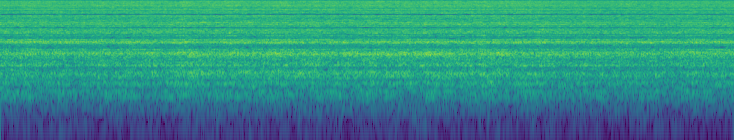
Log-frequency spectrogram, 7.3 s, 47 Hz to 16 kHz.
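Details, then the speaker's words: Grinding the back of a 25-inch F3 telescope mirror blank flat after thinning it from 2 in thick, using abrasive slurry: a steady, even howling grind with no catches or chatter, showing the glass is being cut properly. "and you want to hear that howling grinding sound if it's not howling it's not grinding"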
